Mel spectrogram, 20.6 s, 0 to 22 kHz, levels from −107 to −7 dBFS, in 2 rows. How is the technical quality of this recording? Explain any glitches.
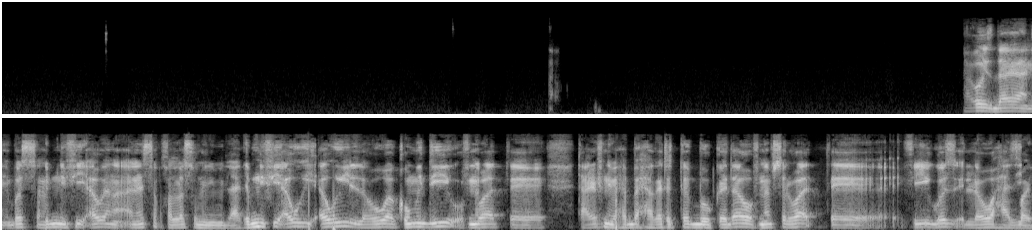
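The speech recording has three short glitches in its second half.

At 10.73 s, damaged data in the compressed stream makes the decoder lose frame sync, giving a brief glitch.

Loud pops follow, likely from a switching or static voltage spike. Between 13.37 and 13.64 s there is a double pop about 10 dB above the speech. At 16.44 s a single louder pop reaches about 15 dB above it. The speech continues underneath both.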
